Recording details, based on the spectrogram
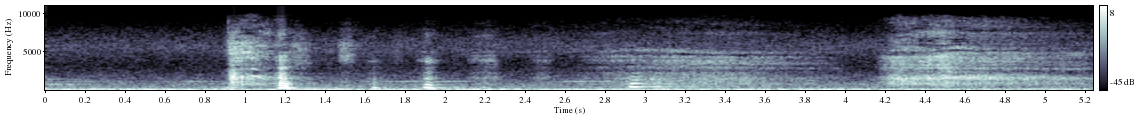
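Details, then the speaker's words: Person with frequent, painful hard hiccups: several sharp, abrupt vocal catches with short gasping intakes over a steady low room hum. "oh my gosh I'm going to have to go get some help I need some help this is horrible"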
